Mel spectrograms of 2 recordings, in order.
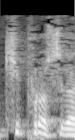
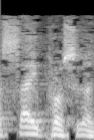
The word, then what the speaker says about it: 키프로스: 지난번에도 말씀드렸습니다만은 영어의 이 C자는 라틴어로는 K로 발음이 됩니다. 그래서 여기서는 키프로스가 되고 케사르가 되죠. 그죠? 케사르가 되고, 이 C로 발음이 되는 K로 발음이 되는 반면에 영어로 오면 케사르가 시저가 되고 키프로스가 사이프러스가 됩니다.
